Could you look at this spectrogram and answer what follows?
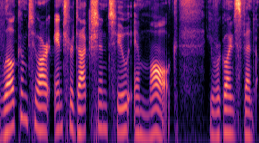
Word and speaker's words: Imbolc: It is pronounced Imbolc, not Imbolc. And for that, I have the authority of all of the books in my bookcase behind me. Whenever one of the books makes a point to specify the pronunciation, it's always stated that the B is actually silent and that it is Imbolc.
